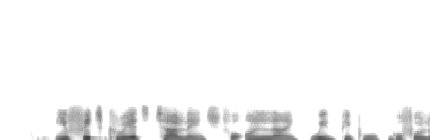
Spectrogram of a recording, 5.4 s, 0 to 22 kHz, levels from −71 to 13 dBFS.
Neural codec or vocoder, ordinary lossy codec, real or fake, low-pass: codec, 24 kHz, 0.5 kbps, DualCodec; none; fake; 5.4 kHz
